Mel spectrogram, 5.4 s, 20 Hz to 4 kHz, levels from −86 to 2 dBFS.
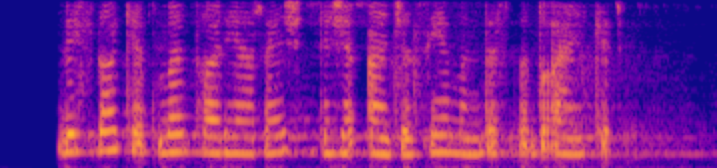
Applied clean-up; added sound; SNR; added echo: none; none; none; reverberation time 1.7 s.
